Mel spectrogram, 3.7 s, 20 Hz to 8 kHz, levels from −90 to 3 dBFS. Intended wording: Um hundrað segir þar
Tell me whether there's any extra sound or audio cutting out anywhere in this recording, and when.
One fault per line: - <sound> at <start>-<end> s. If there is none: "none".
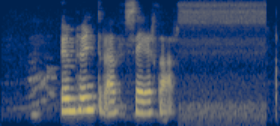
none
